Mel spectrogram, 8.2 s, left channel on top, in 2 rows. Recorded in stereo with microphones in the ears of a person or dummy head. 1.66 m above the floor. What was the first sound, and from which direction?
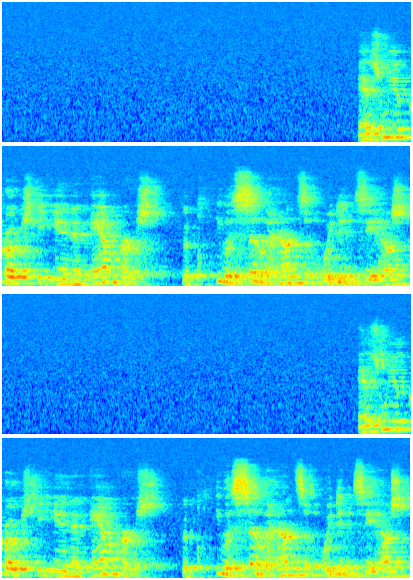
A man speaking, 25° right (ahead or behind).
